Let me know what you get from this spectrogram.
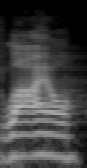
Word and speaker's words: Lisle: it's Lisle, S is silent.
